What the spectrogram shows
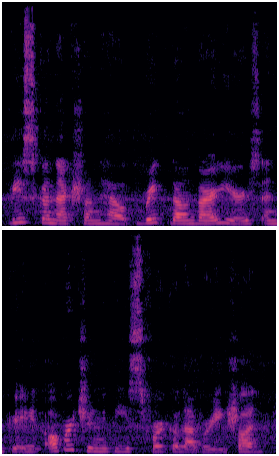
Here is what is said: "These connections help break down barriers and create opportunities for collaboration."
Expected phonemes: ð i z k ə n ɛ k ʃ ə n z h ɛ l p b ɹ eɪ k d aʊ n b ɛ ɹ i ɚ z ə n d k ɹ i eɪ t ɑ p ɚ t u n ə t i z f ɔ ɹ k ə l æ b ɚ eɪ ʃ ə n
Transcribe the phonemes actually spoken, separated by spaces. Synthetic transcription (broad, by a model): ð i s k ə n ɛ k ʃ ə n h ɛ l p b ɹ eɪ k d aʊ n b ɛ ɹ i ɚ s ə n d k ɹ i eɪ t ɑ p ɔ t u n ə t i s f ɔ ɹ k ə l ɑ b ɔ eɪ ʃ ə n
